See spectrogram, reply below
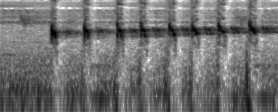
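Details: Yellow-vented bulbul fighting song, played as a lure to stir other bulbuls into singing: sharp clipped notes repeated about every third of a second over a steady high ringing tone.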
